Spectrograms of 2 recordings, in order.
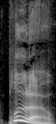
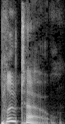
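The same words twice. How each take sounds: First: The T is said softly, not as a hard T. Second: The T is said as a hard, crisp T. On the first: The speaker calls it right. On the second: The speaker calls it wrong.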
